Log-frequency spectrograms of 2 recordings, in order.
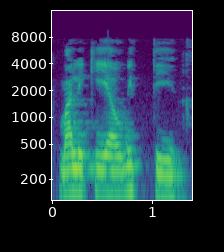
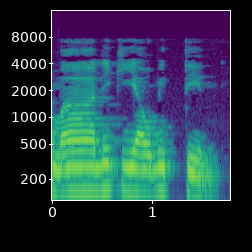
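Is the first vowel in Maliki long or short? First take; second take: short; long. First: The first vowel of Maliki is short. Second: The first vowel of Maliki is long. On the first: The King of the Day of Judgment. "dibaca pendek" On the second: The one who controls the Day of Judgment. "kalau dibaca panjang"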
